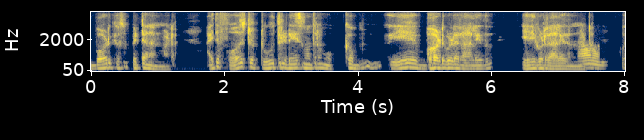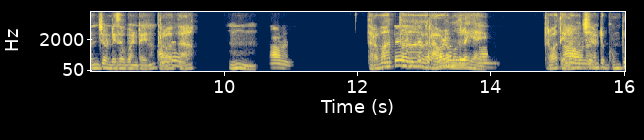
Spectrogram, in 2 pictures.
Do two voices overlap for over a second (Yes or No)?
Yes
